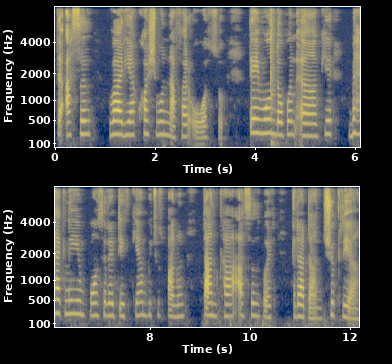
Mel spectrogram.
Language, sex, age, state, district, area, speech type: Kashmiri, female, 30-45, Jammu and Kashmir, Srinagar, urban, spontaneous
